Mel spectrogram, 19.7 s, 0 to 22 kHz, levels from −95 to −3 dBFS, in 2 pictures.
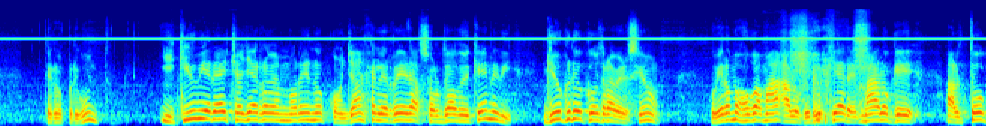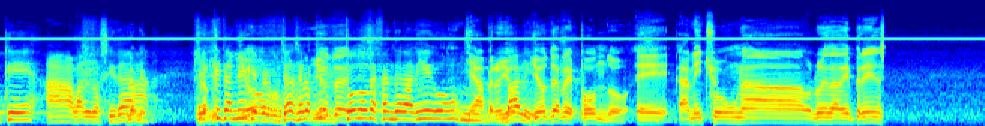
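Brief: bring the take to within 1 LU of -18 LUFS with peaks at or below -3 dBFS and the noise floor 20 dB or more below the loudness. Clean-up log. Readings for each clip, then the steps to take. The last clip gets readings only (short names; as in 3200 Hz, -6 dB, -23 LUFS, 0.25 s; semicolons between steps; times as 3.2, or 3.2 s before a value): steady tone 6200 Hz; tone level -45 dBFS; loudness -25.5 LUFS; peak -8.5 dBFS; loudness target -18.0 LUFS
-> notch 6200 Hz, Q 30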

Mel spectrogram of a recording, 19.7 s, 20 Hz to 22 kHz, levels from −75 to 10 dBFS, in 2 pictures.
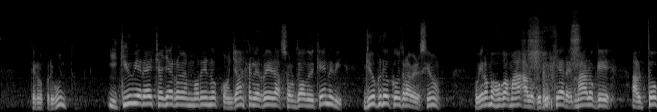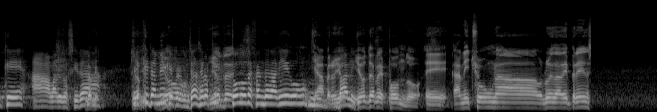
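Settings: steady tone none; loudness -25.5 LUFS; peak -8.5 dBFS; loudness target -18.0 LUFS
-> gain +7.5 dB; limiter -3 dBFS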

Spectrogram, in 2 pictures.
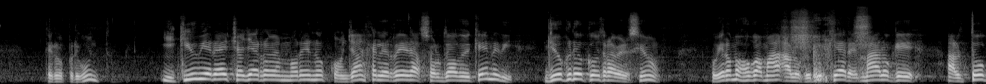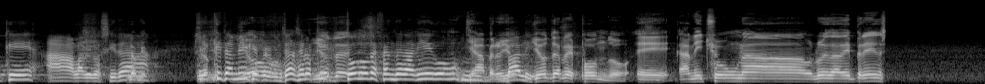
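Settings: loudness -18.0 LUFS; peak -3.0 dBFS; noise floor -49 dBFS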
